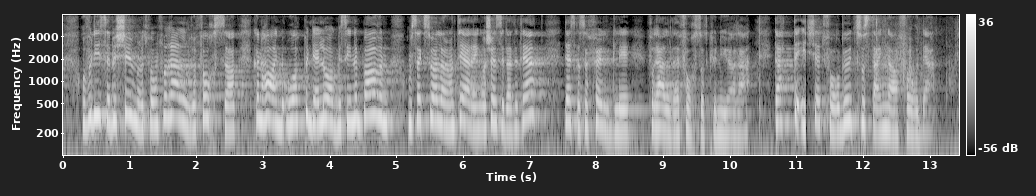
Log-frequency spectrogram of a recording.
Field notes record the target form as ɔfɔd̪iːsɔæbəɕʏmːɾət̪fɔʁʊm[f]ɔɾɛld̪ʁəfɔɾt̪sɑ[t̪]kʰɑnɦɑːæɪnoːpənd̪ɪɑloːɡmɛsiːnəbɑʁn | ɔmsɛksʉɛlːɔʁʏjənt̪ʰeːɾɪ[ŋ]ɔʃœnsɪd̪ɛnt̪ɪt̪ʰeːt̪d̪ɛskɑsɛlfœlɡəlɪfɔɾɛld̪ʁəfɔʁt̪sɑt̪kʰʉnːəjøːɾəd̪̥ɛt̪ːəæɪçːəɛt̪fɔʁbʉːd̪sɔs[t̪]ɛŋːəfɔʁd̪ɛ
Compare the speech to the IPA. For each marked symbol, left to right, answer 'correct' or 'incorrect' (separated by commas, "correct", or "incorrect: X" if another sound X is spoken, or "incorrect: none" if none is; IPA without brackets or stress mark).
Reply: correct, correct, correct, correct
